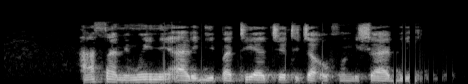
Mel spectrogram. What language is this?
Swahili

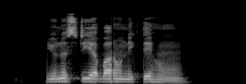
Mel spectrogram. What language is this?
Khetrani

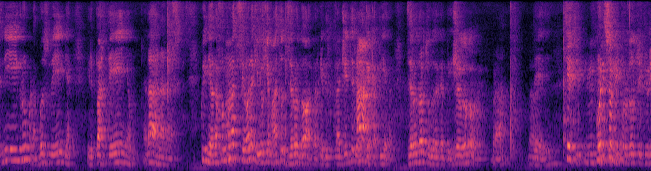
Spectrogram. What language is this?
Italian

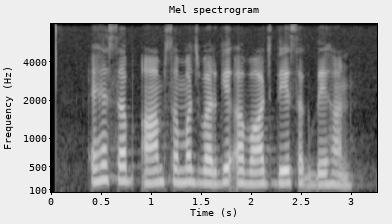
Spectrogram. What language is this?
Punjabi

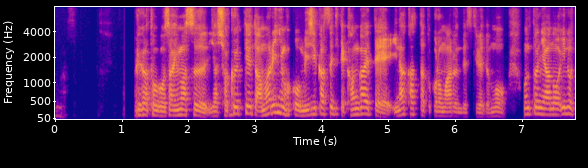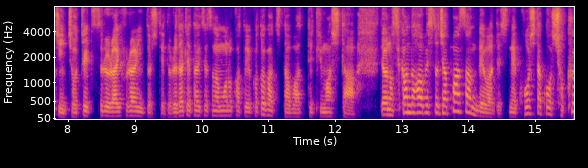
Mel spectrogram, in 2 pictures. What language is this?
Japanese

